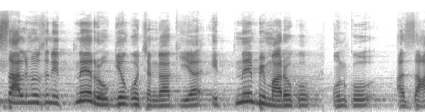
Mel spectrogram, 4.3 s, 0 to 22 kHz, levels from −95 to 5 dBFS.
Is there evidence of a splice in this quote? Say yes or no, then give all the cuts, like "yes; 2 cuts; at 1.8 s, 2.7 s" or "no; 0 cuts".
yes; 1 cut; at 3.2 s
